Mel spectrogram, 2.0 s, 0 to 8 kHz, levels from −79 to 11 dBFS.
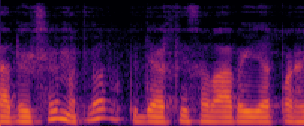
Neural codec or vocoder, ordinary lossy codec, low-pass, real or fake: autoencoder, 48 kHz, 32 numbers a frame, DAC-VAE, trained on Japanese speech; none; 7.2 kHz; fake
